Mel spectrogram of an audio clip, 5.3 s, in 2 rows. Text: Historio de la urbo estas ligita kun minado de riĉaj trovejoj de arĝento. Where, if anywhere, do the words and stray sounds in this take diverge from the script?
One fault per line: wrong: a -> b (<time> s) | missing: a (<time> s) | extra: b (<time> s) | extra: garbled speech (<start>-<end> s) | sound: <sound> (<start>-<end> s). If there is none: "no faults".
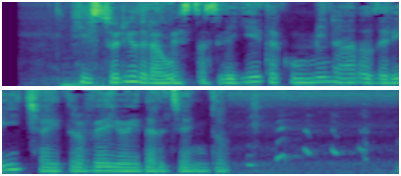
missing: urbo (1.1 s)
sound: laugh (4.3-5.1 s)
